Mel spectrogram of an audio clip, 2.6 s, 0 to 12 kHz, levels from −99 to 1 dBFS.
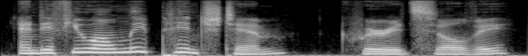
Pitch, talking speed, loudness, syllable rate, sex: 170 Hz, 180 wpm, -17 LUFS, 5.4 syllables/s, male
